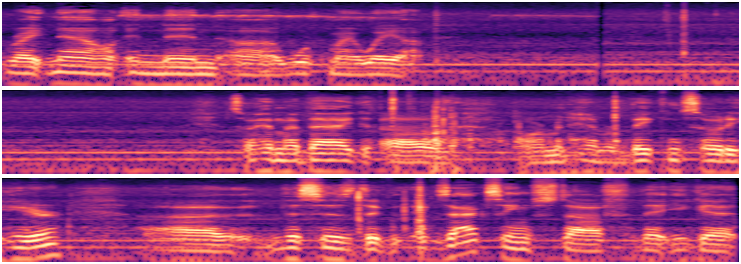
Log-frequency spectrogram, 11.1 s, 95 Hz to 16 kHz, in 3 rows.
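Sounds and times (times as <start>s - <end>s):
steady low machine hum: 0.0s - 11.0s.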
